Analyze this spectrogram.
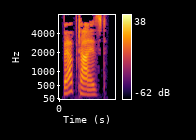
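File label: "baptised", British English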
